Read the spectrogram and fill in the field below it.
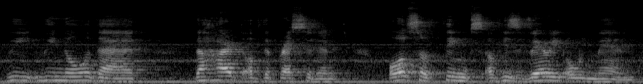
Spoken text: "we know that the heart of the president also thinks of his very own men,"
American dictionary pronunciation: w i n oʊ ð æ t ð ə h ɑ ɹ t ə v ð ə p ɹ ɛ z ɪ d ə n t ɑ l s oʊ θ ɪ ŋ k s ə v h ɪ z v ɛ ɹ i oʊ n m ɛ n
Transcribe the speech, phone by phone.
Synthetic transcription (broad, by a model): w i n oʊ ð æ t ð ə h ɑ ɹ t ə v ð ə p ɹ ɛ s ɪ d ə n t ɑ l s oʊ θ ɪ ŋ k s ə v h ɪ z v ɛ ɹ i oʊ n m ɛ n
